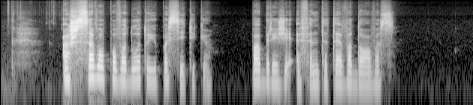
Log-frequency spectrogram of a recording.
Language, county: Lithuanian, Alytus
